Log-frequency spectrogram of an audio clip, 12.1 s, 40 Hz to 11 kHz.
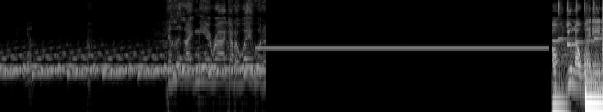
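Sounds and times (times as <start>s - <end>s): steady test tone beep: 5.4s - 11.0s.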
